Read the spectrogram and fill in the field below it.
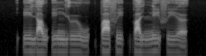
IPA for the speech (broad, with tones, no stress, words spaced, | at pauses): ʔiː˧ja˧wʔiː˧ŋjɯː˧˩w | pa˧˥fiː˧k̚pa˧j ni˥˨fi˧˩ə̯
